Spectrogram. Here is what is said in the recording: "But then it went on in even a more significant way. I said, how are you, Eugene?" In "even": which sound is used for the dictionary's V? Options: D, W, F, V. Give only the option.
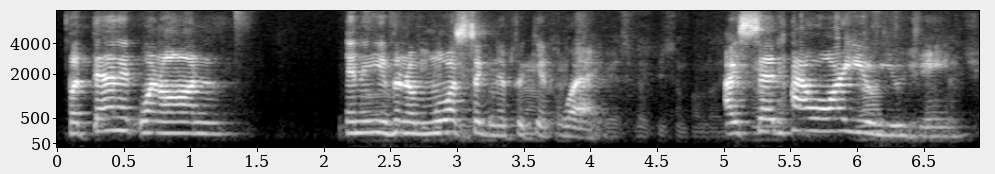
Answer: V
